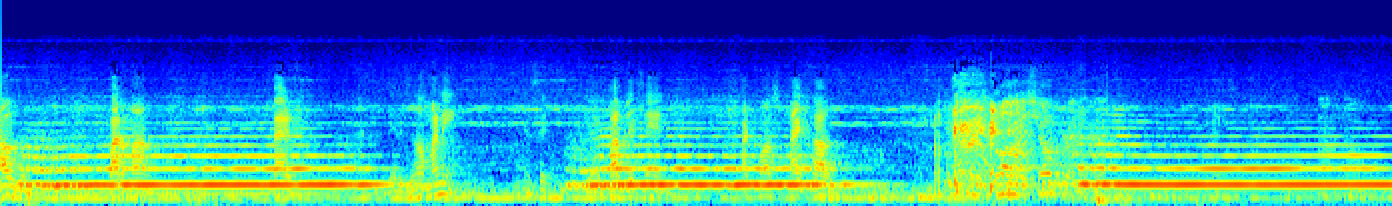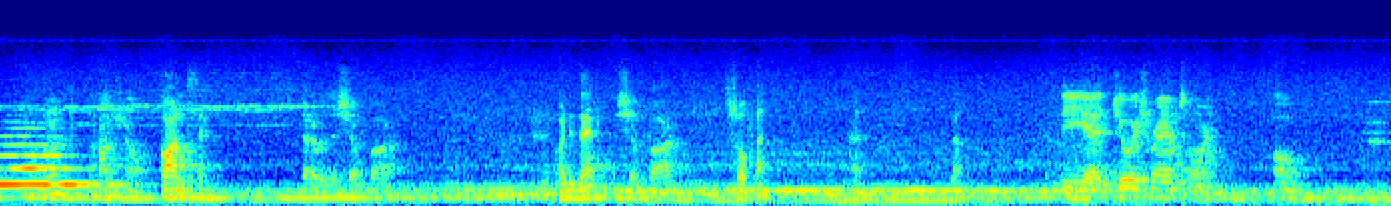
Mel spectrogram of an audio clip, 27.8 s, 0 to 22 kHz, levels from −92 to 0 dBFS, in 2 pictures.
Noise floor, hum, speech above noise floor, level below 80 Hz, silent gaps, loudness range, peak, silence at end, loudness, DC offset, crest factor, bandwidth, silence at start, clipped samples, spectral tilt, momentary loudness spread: -45 dBFS; none; 20 dB; -54 dBFS; none; 17 LU; -6 dBFS; 0 s; -23 LUFS; under 0.1%; 20 dB; 6.8 kHz; 0 s; under 0.1%; -7 dB/octave; 21 LU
